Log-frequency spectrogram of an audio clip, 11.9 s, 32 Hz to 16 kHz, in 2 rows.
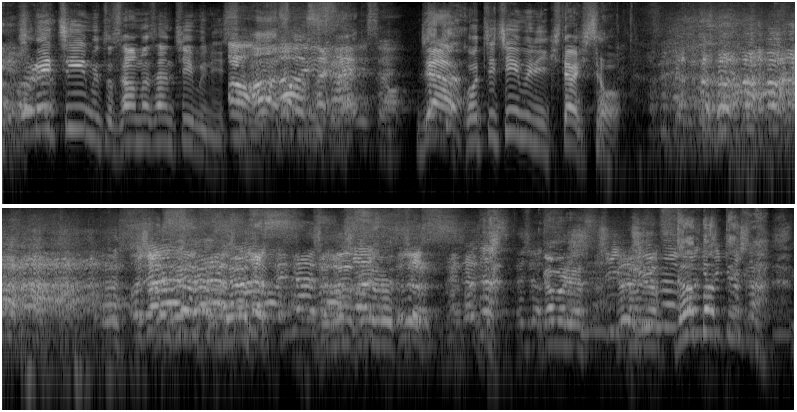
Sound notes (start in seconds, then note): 5.3 running sounds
